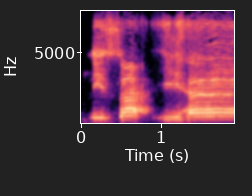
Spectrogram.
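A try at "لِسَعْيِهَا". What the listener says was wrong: Bukan bisa tapi lisa yiha.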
